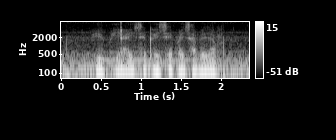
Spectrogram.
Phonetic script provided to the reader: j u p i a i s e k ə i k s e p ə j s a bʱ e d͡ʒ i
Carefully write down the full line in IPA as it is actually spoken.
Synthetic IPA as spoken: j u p i a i s e k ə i s e p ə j s a bʱ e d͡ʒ a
